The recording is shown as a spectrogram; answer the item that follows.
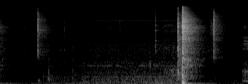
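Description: Manual hand-squeeze staple gun firing staples through upholstery fabric into a chair seat: a small click about a third of a second in, then one loud, sharp snap near the end.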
